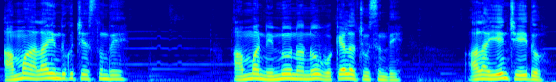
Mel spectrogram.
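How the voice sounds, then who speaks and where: A man's voice: on the high side, moderate pace, a little mellow, soft background music, lightly acted. Man acting a humble, earnest young farmer. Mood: hurt disbelief. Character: Raju, humble loyal hardworking younger brother, farmer.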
